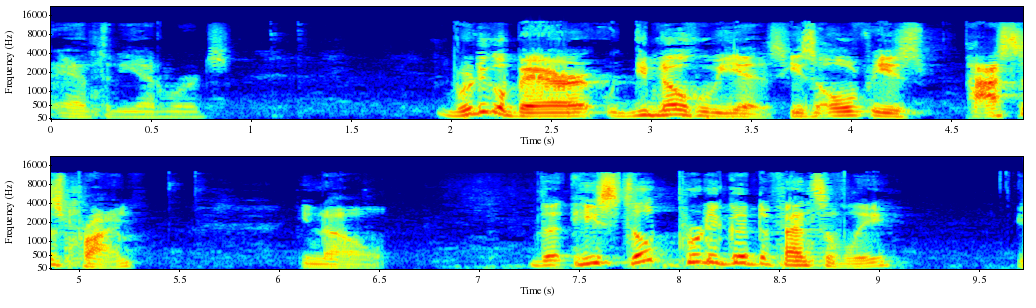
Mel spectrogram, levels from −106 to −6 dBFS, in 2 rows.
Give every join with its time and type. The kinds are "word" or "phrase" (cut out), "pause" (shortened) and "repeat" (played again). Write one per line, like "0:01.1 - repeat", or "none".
none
